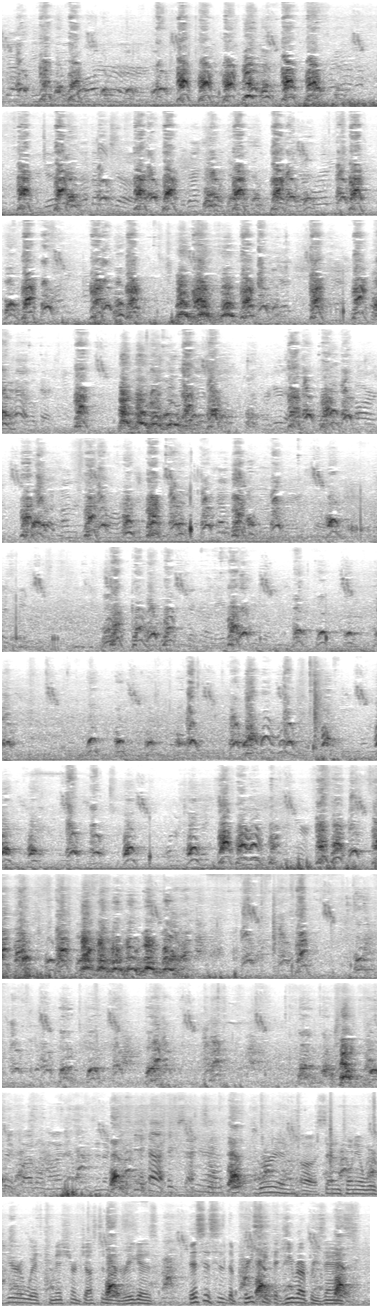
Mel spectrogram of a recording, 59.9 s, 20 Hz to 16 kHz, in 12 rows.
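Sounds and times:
dogs barking: 0:00.0 - 0:52.2, 0:52.8 - 0:59.9.

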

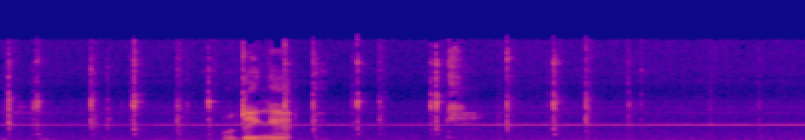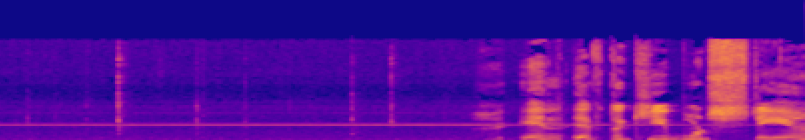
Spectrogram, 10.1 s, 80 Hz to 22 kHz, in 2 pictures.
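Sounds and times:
keyboard keys clicking: 0:00.0 - 0:07.6
low hum: 0:00.0 - 0:09.4
faint high whine: 0:00.0 - 0:10.0.

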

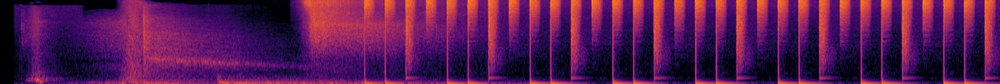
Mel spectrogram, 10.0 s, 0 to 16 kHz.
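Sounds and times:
rising whoosh: 0:00.3 - 0:05.2
low rumble: 0:00.8 - 0:05.2.

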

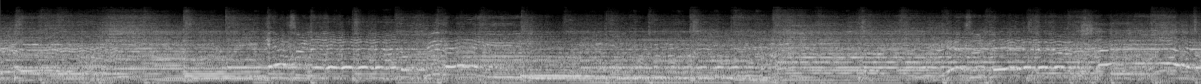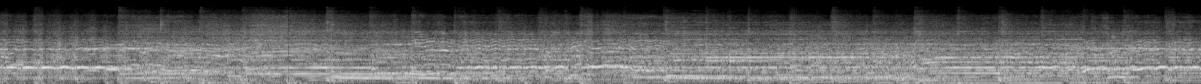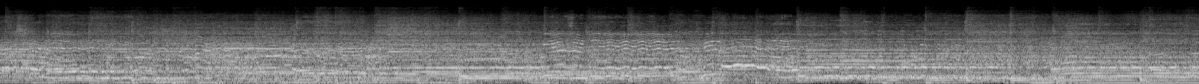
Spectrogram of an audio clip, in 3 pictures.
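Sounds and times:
woman singing: 0:00.0 - 0:26.1, 0:28.5 - 0:36.0
drums: 0:00.0 - 0:36.0
electric guitars: 0:00.0 - 0:36.0
live rock band: 0:00.0 - 0:36.0.

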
